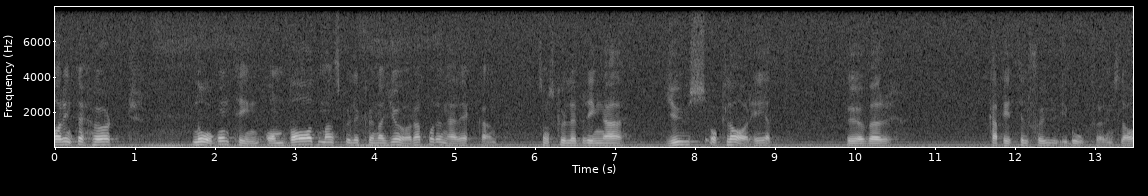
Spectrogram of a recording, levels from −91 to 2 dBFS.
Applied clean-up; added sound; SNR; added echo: none; Animal; 16 dB; none.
